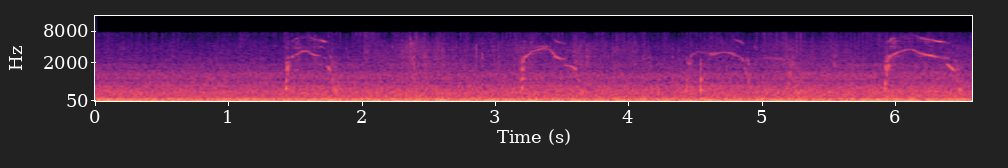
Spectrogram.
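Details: Northern royal albatross, Taiaroa Head colony near Dunedin, New Zealand, parent visiting chick on 16 July 2019. Four thinner, fainter arched whistles come at roughly 1.5-second intervals against a strong low roar.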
